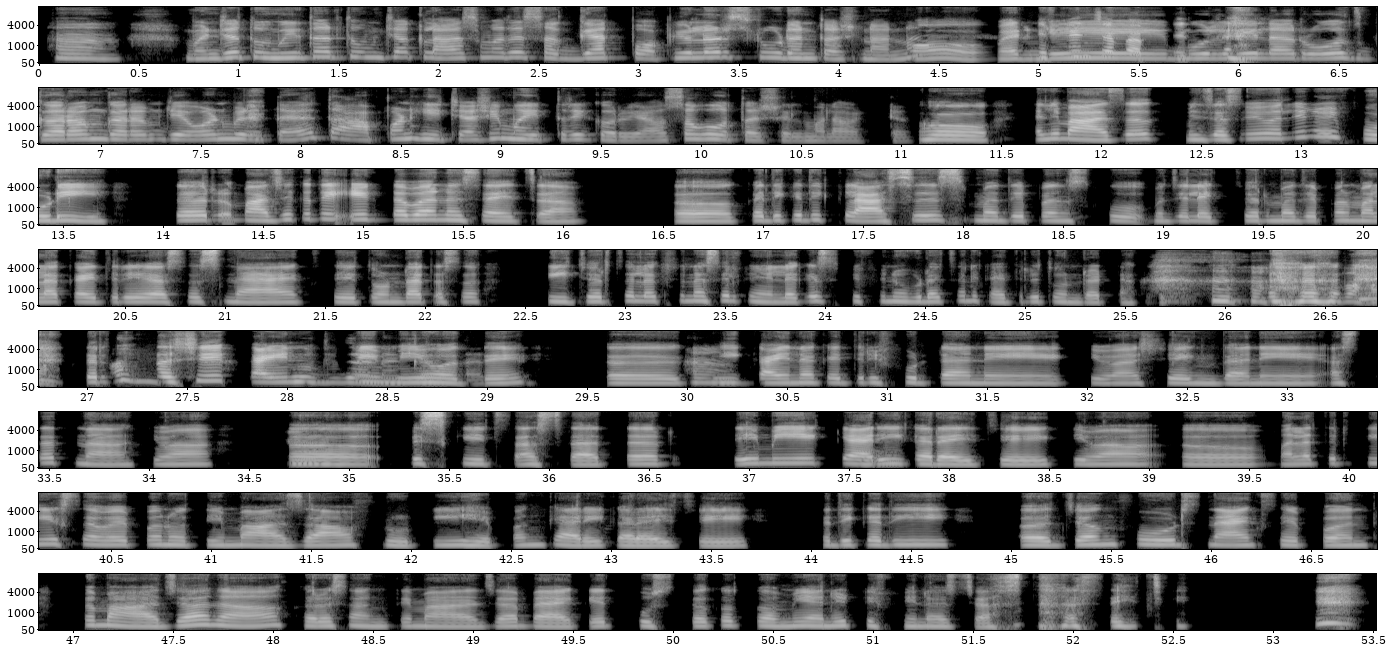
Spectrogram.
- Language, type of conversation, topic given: Marathi, podcast, शाळेतील डब्यातल्या खाण्यापिण्याच्या आठवणींनी तुमची ओळख कशी घडवली?
- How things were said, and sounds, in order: in English: "पॉप्युलर स्टुडंट"; chuckle; in English: "फूडी"; in English: "लेक्चरमध्ये"; in English: "स्नॅक्स"; in English: "टीचरचं"; chuckle; laughing while speaking: "वाह! खूप जण करतात ते"; chuckle; in English: "काइंडची"; in English: "कॅरी"; in English: "कॅरी"; in English: "जंक फूड, स्नॅक्स"; laughing while speaking: "जास्त असायची"; chuckle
